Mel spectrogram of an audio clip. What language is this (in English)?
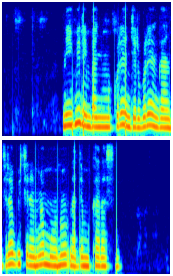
Kinyarwanda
